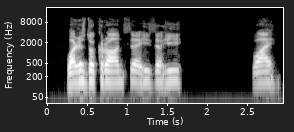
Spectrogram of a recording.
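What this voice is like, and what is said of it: Exaggerated put-on accent, screaming. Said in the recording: “this crazy accent ... Screaming”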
